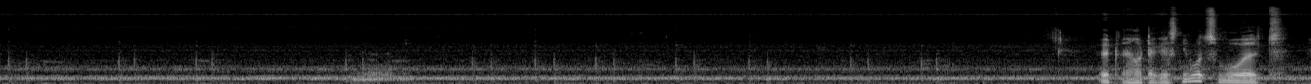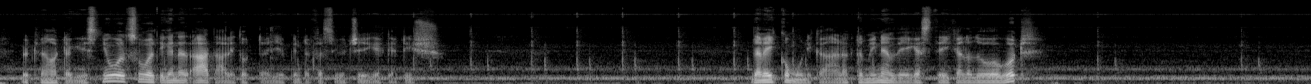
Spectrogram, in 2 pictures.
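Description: Buttons click softly as they are pressed.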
